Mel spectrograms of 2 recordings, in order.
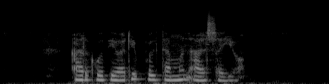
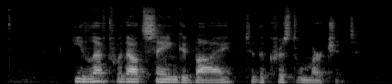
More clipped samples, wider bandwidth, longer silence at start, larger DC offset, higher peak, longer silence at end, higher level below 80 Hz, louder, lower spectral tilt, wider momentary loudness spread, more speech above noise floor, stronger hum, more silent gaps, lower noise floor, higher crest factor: neither; second, 13.5 kHz vs 16.5 kHz; first, 0.45 s vs 0.1 s; neither; second, -22 dBFS vs -10 dBFS; first, 0.75 s vs 0.4 s; about the same, -62 dBFS vs -64 dBFS; second, -37 LUFS vs -30 LUFS; first, -5.5 dB/octave vs -4 dB/octave; second, 7 LU vs 15 LU; second, 31 dB vs 36 dB; neither; neither; about the same, -67 dBFS vs -66 dBFS; second, 16 dB vs 22 dB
